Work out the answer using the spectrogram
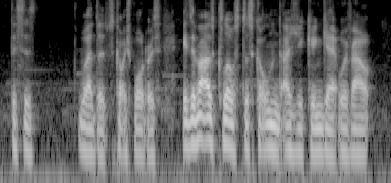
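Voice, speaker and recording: A man with a slight Cumbrian accent and a very deep, low pitch, at a fairly quick pace with ordinary pitch variation, over music in the background. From Cumbria, northern England. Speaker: gaming streamer. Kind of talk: casual chat.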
